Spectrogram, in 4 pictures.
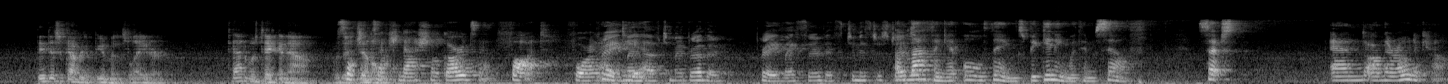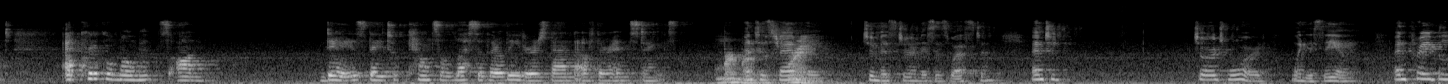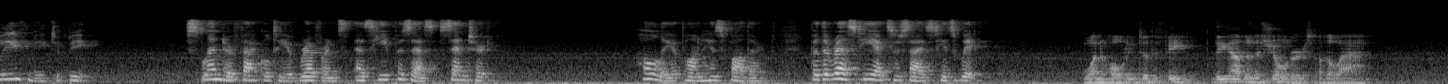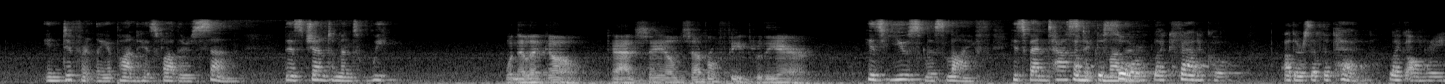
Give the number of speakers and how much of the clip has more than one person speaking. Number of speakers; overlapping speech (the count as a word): four, about 6%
